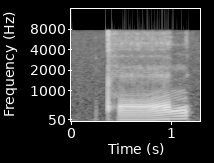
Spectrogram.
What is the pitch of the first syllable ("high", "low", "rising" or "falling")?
rising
